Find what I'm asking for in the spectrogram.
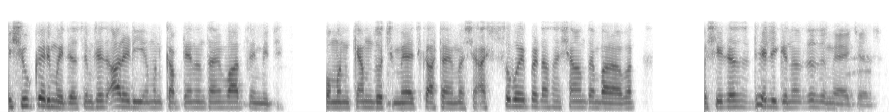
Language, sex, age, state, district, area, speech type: Kashmiri, male, 45-60, Jammu and Kashmir, Bandipora, rural, conversation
